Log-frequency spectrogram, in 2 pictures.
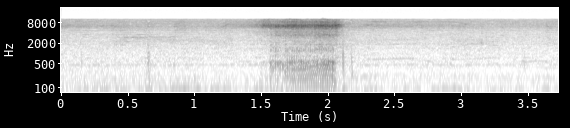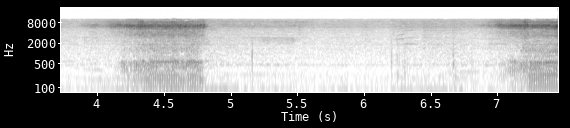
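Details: Bluetick Coonhound dog snoring while asleep after a hard day playing at the park; three slow, broad, rasping breaths about every two and a half seconds, each swelling then fading, over a low steady hum.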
